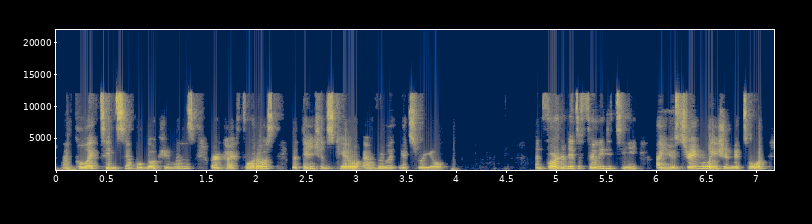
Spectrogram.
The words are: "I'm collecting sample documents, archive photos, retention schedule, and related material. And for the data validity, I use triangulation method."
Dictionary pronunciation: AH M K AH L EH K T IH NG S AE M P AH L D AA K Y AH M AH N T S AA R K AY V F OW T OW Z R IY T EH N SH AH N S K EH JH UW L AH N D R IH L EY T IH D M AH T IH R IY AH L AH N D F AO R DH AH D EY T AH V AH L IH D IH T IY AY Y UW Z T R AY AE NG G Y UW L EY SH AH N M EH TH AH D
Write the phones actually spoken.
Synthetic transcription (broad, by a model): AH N K AH L EH K T IH NG S AE M P AH L D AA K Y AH M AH N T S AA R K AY F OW T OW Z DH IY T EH N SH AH N S K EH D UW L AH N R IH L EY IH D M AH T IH R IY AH L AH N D F AO R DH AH D EY T AH F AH L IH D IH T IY AY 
